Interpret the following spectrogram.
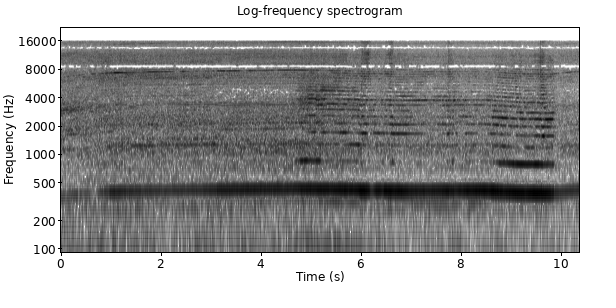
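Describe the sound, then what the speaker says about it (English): A power drill whines steadily into mahogany while building a boat companionway, a sustained motor tone with some scraping as the bit bites, close and fairly loud, no talking. "and then I'm going to drill."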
